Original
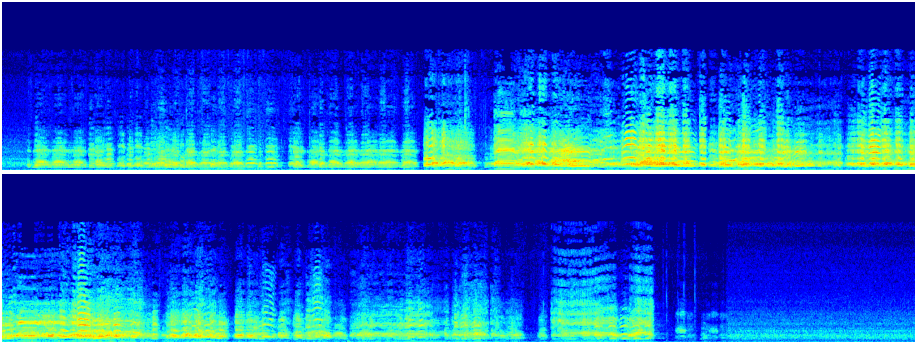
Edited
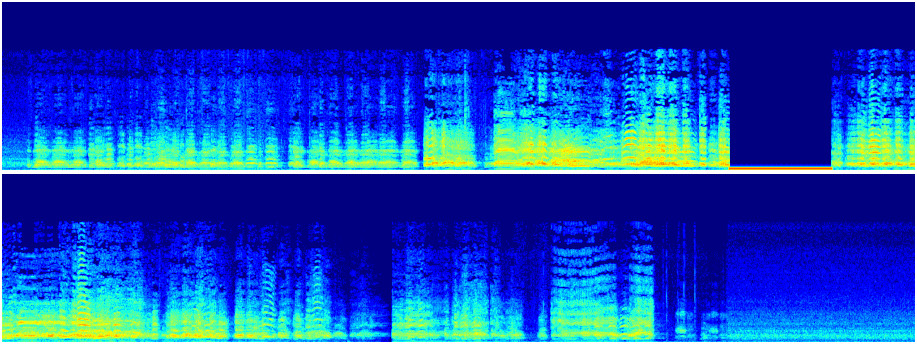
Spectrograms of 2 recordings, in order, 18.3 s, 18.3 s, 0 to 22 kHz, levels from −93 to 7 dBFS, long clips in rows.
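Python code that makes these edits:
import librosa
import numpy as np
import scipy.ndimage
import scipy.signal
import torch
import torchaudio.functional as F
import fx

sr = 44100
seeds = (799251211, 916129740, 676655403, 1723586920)

y = fx.edit(x, sr, fx.bleep(start_s=7.27, length_s=1.03, hz=260.0, db=-12.5),
    fx.fade_out_span(start_s=11.88, length_s=1.15), tone=tone)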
